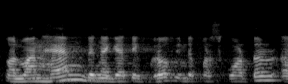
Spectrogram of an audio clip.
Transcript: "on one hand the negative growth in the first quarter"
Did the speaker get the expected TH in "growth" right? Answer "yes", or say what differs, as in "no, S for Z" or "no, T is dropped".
no, F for TH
